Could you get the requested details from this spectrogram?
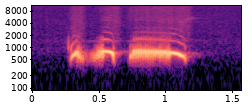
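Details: Spotted dove cooing, a lure call used to provoke and attract other doves; two low, mellow coo phrases, the second long and throbbing, ending in a slight downward slur.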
